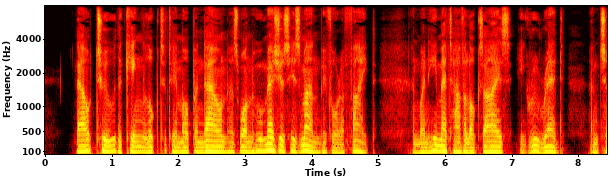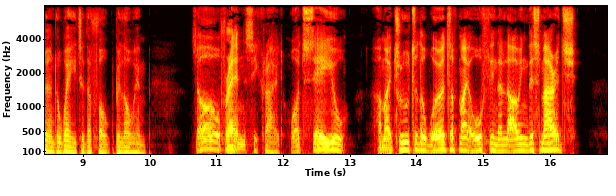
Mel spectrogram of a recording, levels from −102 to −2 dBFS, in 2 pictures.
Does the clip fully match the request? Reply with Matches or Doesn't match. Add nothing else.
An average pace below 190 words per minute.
Doesn't match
